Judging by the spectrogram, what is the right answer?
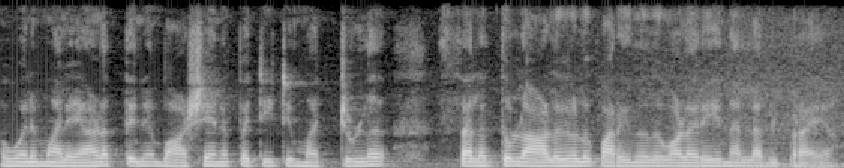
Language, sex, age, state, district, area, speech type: Malayalam, female, 30-45, Kerala, Kannur, rural, spontaneous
